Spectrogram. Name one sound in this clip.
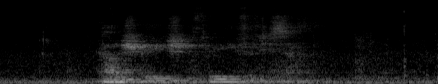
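A man speaks into a microphone over loudspeakers in a large echoing hall.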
